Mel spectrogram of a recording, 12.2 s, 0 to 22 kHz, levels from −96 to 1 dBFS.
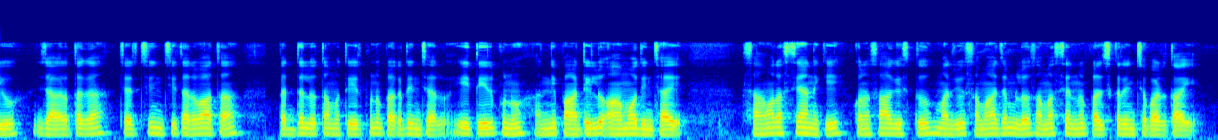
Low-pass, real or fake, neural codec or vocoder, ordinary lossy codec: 7.2 kHz; real; none; none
